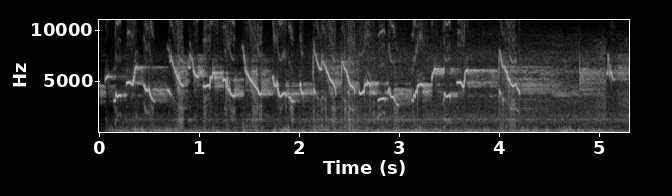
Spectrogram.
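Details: Oriental white-eye in full, lively song: a loud, fast, continuous stream of high, sweet warbled and twittering notes, rising and falling rapidly with little pause, over a low background rumble.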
